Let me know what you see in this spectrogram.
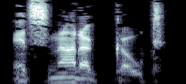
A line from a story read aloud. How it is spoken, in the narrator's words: the hermit said crossly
